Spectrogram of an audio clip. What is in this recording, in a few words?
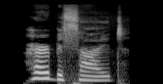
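"herbicide", US English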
